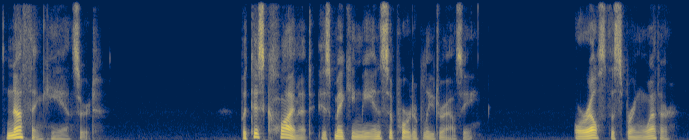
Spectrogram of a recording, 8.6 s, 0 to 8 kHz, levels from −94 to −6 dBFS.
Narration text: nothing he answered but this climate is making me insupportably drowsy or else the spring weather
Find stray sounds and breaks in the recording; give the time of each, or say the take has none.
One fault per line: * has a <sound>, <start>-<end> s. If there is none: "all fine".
all fine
